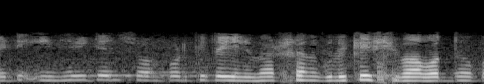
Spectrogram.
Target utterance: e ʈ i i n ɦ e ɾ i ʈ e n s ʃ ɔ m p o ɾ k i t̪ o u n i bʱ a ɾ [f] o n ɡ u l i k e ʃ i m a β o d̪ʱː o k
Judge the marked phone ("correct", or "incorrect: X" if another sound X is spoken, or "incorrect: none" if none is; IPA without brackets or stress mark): incorrect: ʃ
